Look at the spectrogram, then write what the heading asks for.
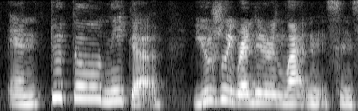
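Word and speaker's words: ἐν τούτῳ νίκα: symbol of Christ, and the words in Greek, pronounced en tuto nica, usually rendered in Latin,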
